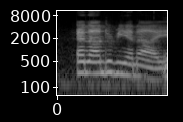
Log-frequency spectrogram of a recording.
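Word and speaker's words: Anaander Mianaai: Can you tell me a little bit about how you came up with, and I'm sorry if I butcher the pronunciation, Anander Minai, Anander? – Anander Minai, yeah.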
